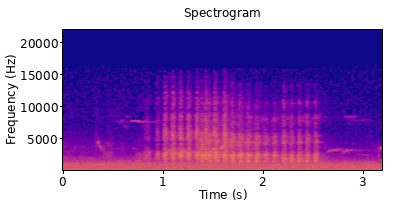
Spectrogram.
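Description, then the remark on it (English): A big crow, declaring its territory over its tree, calls in a quick, rattling run of harsh pulses lasting under two seconds, faint against a steady low hiss, with no one talking. “Jeez, that was really, really nice to see that big crow just saying, "Hey, my tree, off you go."”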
